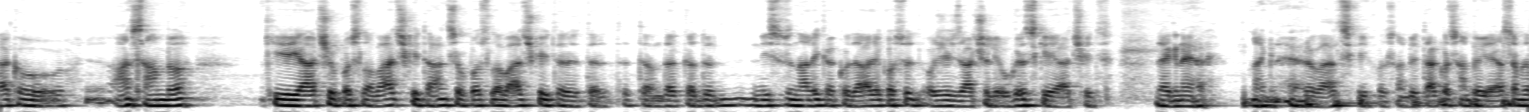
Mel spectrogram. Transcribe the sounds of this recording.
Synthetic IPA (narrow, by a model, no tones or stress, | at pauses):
t̪ako | ansamblo | kʰijejaːt͡ʃioposloʋat͡ʃkit̪ant̪seuposloʋa̰t͡ʃkit̪eɾt̪t̪t̪ond̪akad̪niːsuznalikakod̪aʎekosuoʒizat͡ʃeliuɡr̩skijaːt͡ʃit̪ | neɡne | naɡnehəɾʋaːt̪skikosambit̪akosambija̰ːsam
